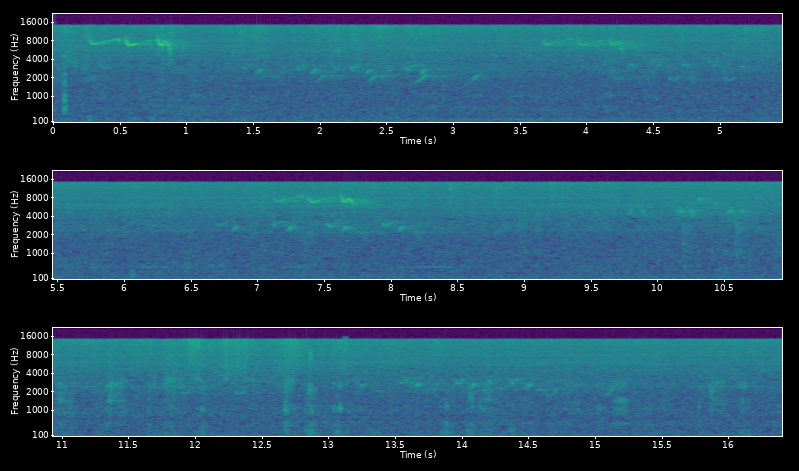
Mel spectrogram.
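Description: Faint outdoor ambience with songbirds singing in the background: short, high chirping phrases repeated every few seconds, with a few soft taps near the end.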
